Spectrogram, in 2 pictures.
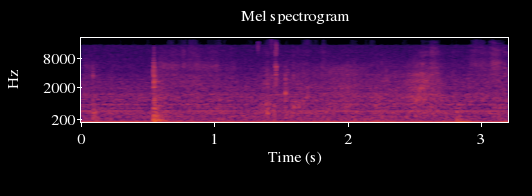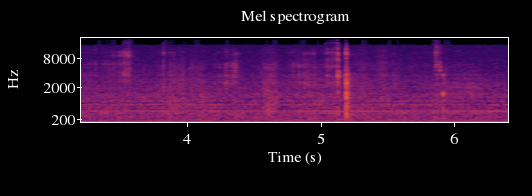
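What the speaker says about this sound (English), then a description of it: "we're just going to snip into this corner a little bit" Scissors snipping into the corner of a fabric Easter bunny place mat, a few faint, sparse close clicks and cuts over a quiet room hum.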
